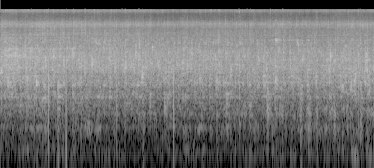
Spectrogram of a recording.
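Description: Long brinjal (eggplant) pieces sizzling steadily in hot oil in a steel kadhai on high heat, with small crackles through the hiss as more pieces go in.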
